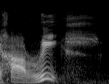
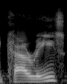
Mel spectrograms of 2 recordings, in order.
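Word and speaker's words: χάρις: a r i s now the Greeks don't say it like that they drop the sea and they say hares and hares or we English speakers we would say kares that's where we get our word Charisma from or even the word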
